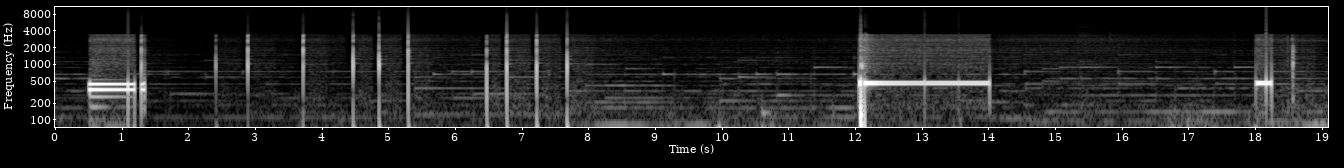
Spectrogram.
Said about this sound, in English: We're going to call her right now, live at 7:47 in the morning on Friday. Just so you know, this is happening live. Let's make the phone call right now. I'm going to lock you in and start dialing. Here we go.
